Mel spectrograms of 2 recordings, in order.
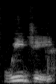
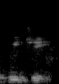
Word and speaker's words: Ouija: not Ouija Ouija it it's a it's Ouiji that's the the actual pronunciation for it okay there there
